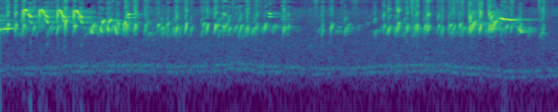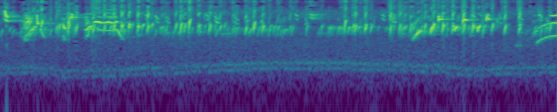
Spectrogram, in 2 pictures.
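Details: European goldfinch delivering a varied song for vocal training: bursts of rapid high twitters and buzzy trills separated by short pauses, ending with rising slurred notes, with a low steady hum throughout.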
